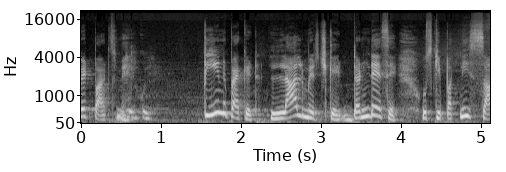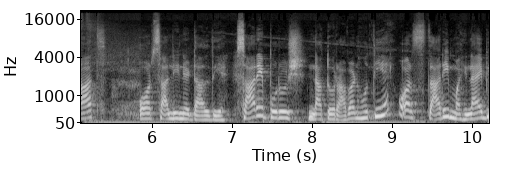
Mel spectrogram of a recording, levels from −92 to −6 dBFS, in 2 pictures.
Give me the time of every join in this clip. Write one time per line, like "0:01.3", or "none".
0:07.0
